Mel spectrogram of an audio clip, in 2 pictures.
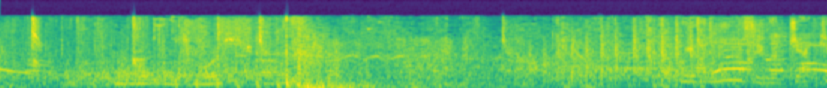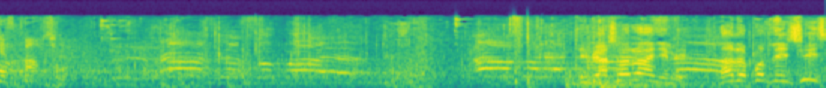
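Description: Rifle shots crack and echo.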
